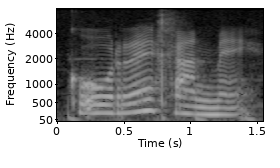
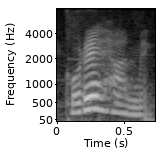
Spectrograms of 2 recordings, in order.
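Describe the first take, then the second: First: Corréjanme said slowly, syllable by syllable; slowly trying out corréjanme as a self-correction; slow careful correction. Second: Said in the usual way. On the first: Shown as a demonstration. Self-correcting her Spanish for viewers, slow and careful. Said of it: "Corregir is an I R verb. But do I use subjunctive?". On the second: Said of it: "Corregir is an I R verb".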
